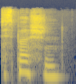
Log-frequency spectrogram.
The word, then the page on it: dispersion: British English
